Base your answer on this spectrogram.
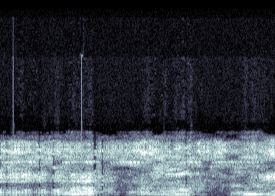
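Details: A hippo's honk above water, likened to deep laughter, comes as three deep harmonic bursts, each with a brief rising tone. The bursts are spaced a little over a second apart and sound slightly muffled and roomy.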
